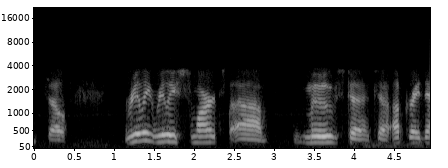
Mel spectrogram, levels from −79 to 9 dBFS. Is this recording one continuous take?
no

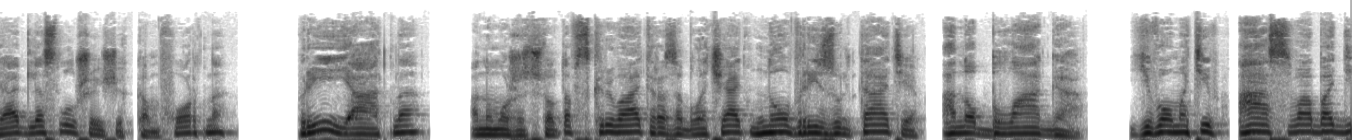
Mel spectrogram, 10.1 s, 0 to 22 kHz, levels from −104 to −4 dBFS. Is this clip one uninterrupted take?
yes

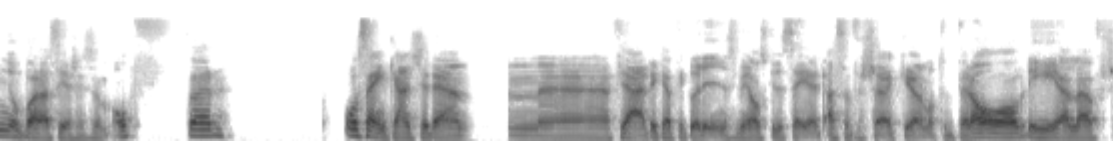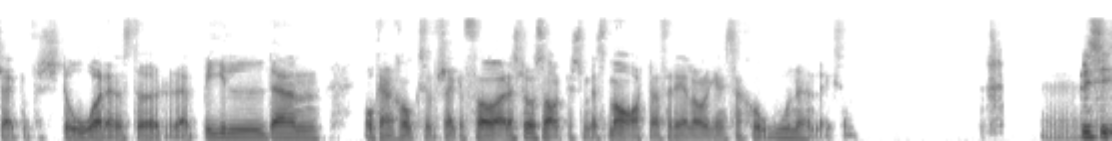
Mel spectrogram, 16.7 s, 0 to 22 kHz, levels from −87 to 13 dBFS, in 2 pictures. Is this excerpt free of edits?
no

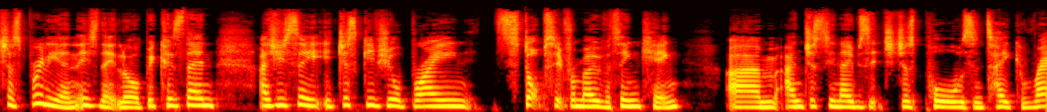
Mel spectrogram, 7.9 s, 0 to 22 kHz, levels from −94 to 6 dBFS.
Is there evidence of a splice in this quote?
no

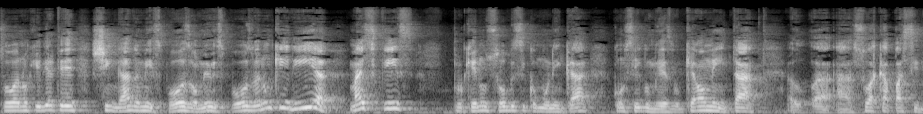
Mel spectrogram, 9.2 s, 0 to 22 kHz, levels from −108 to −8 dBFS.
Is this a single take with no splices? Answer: yes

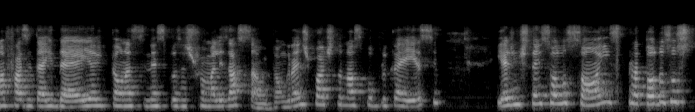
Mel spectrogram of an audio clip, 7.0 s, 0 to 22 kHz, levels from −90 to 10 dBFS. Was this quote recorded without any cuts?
yes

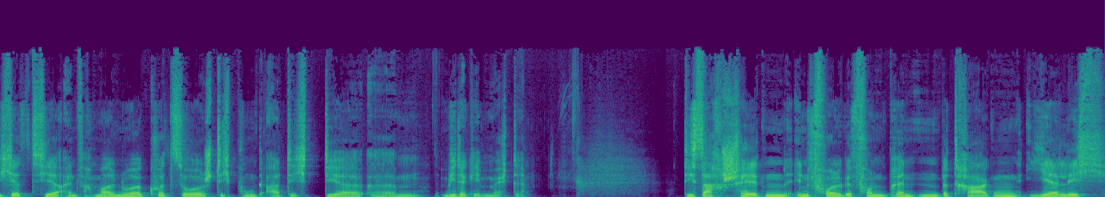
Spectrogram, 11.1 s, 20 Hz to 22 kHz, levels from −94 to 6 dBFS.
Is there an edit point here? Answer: no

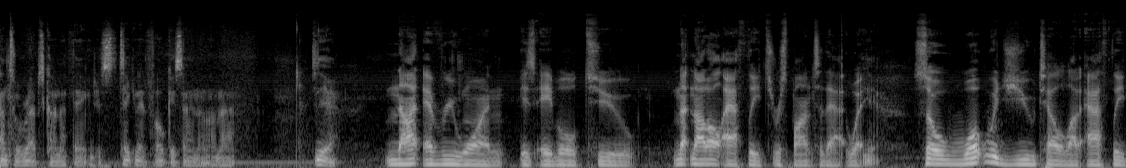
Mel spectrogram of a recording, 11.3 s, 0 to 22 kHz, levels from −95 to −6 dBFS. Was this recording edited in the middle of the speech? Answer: yes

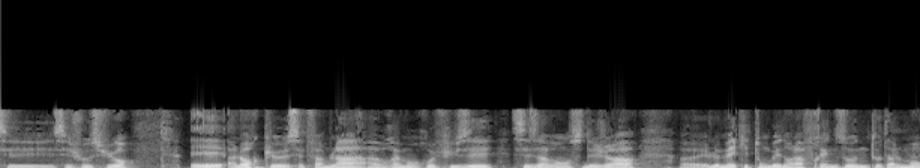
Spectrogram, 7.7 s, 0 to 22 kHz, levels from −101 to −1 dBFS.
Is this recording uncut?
no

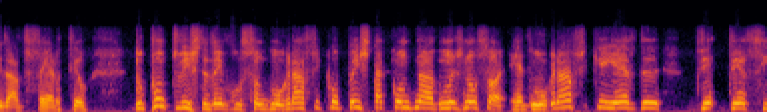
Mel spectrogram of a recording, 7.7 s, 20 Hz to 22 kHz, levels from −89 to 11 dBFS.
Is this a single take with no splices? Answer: yes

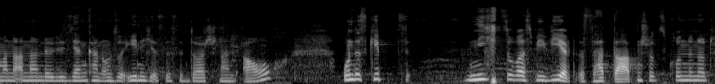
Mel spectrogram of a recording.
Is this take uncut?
no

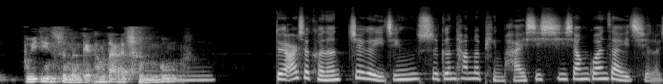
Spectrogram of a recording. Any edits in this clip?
no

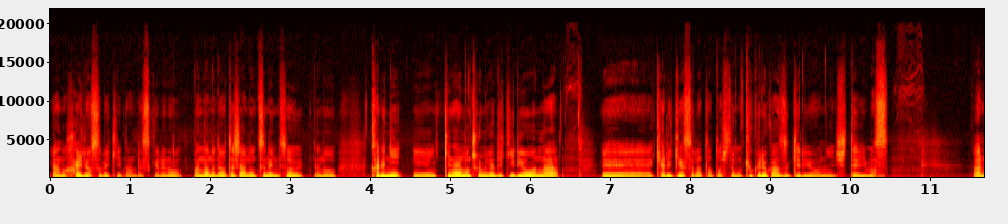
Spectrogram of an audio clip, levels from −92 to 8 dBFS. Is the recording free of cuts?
yes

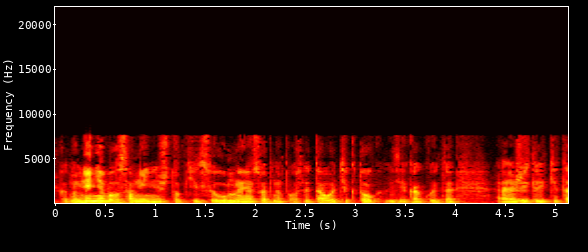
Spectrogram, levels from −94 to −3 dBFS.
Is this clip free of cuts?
yes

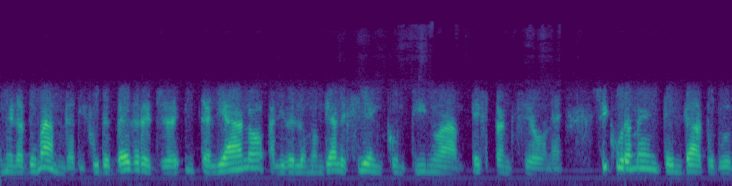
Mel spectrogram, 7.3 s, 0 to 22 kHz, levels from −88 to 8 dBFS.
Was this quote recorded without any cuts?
no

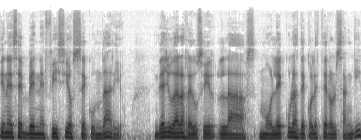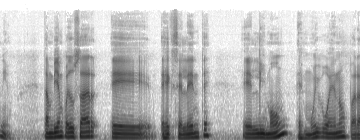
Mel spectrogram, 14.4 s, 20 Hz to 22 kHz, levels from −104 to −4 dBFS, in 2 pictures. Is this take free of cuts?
no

